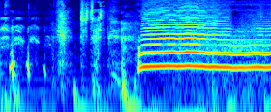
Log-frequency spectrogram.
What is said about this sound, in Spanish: Mira, oigo la sirena de un barco que nos llevará a Moscú. Por el río... volando. Por el río volando, pero oigo la sirena.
